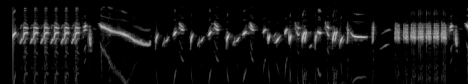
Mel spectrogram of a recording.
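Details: Goldfinch calling loudly, said to defend territory and warn intruders: a rapid buzzy trill of repeated notes, then a long descending whistle and a run of varied twittering, sharp chirps, ending in a dense buzzy burst.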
